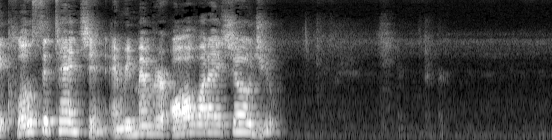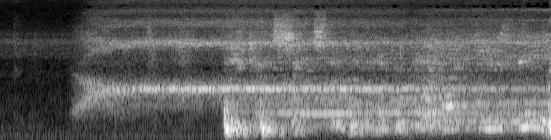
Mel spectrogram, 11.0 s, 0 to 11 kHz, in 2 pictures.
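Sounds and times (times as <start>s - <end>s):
faint steady whine: 2.8s - 11.0s.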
